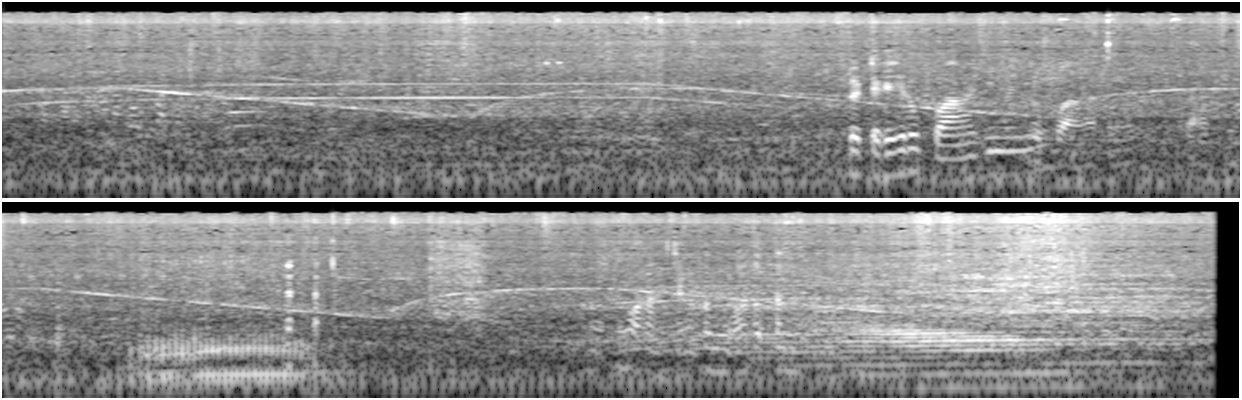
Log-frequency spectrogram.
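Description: A large fire roars and rumbles in the distance.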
